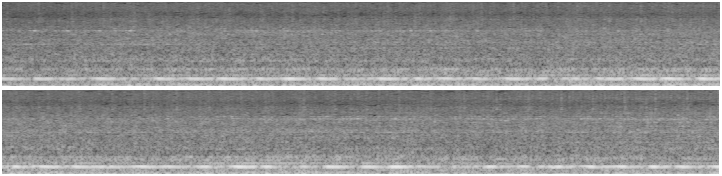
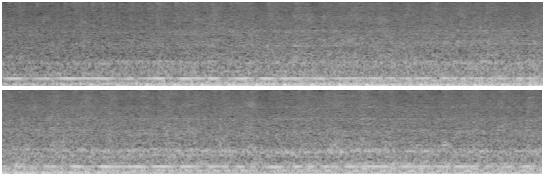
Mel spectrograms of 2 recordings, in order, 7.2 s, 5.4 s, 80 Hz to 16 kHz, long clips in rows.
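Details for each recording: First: Custom twin-turbo Dodge Hellcat V8 with single Comp Cams cam, cold start idle: steady hollow hum from the exhaust manifold over the rumble, faint uneven pulse; heard since the manifold was fitted, cause unknown. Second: Custom twin-turbo Hellcat V8 with single Comp cam, cold start: steady, even, quiet deep idle with a faint constant tone, slight turbo noise and a hollow manifold sound; runs smooth, no misses.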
